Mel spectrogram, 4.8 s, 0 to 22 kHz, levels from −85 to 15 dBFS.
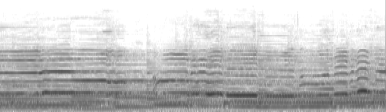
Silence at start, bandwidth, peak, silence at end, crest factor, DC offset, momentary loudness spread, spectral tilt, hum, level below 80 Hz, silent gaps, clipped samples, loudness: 0 s; 10.5 kHz; -8 dBFS; 0 s; 14 dB; under 0.1%; 7 LU; -6.5 dB/octave; none; -56 dBFS; none; under 0.1%; -22 LUFS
